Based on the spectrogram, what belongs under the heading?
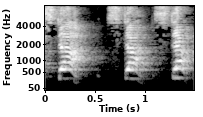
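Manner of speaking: put-on high, loud kid yelling stop; hammed-up kid yelling stop. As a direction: squeal it like a bratty kid. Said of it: "talking about".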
